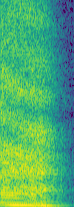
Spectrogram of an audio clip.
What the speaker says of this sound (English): You can probably hear a chainsaw going right now.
